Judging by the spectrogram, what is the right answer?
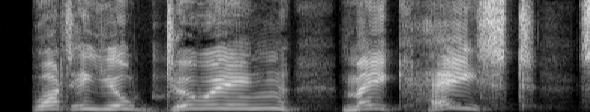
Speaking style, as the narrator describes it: screamed Pen from the dimness beyond the weed

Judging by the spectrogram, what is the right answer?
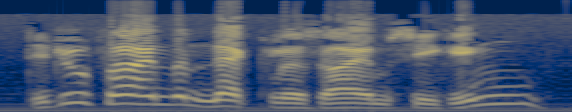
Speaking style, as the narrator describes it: She asked loudly, loud enough to be heard upstairs

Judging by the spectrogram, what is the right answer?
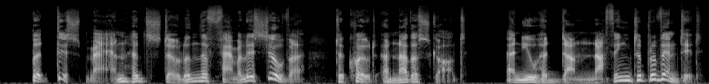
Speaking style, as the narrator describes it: said Pearson, his voice rising with every word

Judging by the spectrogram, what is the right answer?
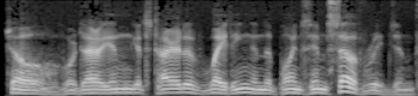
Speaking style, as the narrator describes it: Vortala murmured

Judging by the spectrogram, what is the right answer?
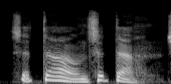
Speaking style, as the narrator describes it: said excitedly

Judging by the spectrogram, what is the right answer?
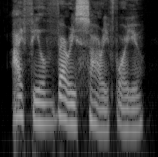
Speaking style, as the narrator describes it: said Virginia quietly

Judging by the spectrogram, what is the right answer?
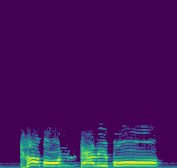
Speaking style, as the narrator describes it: shouted Bill

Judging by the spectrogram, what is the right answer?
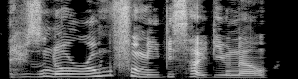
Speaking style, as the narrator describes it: he cries

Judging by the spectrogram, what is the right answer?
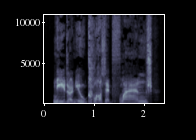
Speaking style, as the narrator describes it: cackled the dream demon

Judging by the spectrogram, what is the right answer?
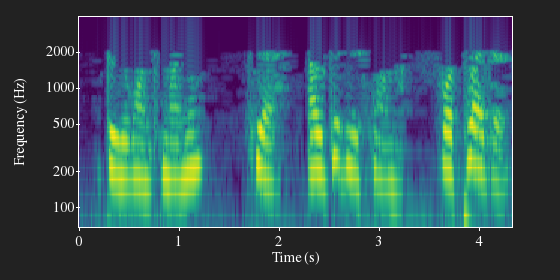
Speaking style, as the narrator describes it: He murmured

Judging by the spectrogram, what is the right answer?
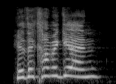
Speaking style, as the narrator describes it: cried Inaji

